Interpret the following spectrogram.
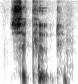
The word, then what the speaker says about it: Succoth: It is still called by its ancient name, pronounced by the Arabs Sukkot, and is believed to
